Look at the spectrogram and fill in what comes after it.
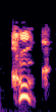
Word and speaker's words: Koch: Es así, yo también le decía que rato Koch, porque así es, no sabía que Koch se pronuncia Cook, pero sí es Christina Cook.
